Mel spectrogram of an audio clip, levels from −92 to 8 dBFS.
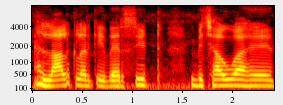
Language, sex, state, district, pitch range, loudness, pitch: Hindi, male, Jharkhand, Deoghar, 155-165 Hz, -18 LUFS, 160 Hz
